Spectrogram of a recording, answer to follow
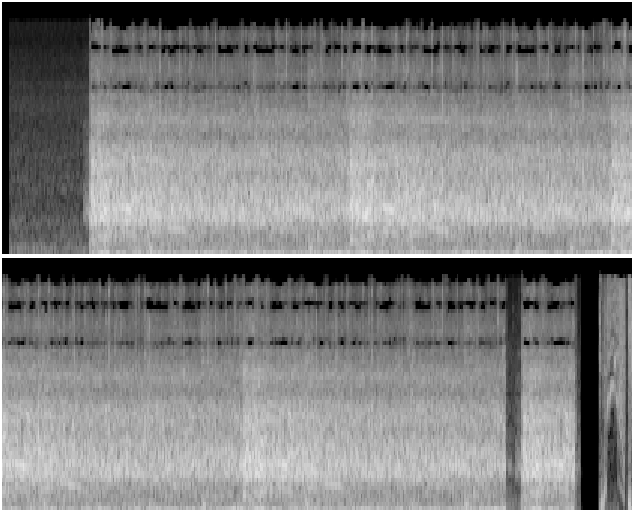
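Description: Loud stadium crowd noise with music over the PA, from a phone recording of the crowd at an NFL game. It starts about a second in and cuts off suddenly near the end.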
